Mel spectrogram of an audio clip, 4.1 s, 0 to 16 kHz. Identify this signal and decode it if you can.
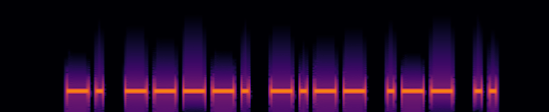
Morse code, heard as a keyed tone, about 22 wpm, 700 Hz. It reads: N9YWI
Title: USA Call Signs - 5 Characters - Repeated 3x - 22wpm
